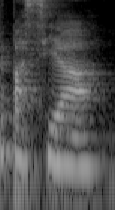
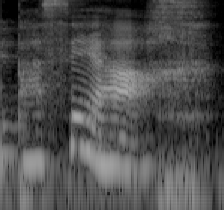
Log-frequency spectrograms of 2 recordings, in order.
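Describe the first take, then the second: First: Passear said as pasiá, no final r; spoken form. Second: Passear said slowly as pa-se-ar with a final r; written form. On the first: Teacher showing the spoken Rio form of passear. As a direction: passear clipped to pasiá as people really say it. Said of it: "Você não escreve passear". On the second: Teacher showing how passear is written. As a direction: passear spelled out carefully, every letter sounded. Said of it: "você escreve passear". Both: Shown as a demonstration.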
